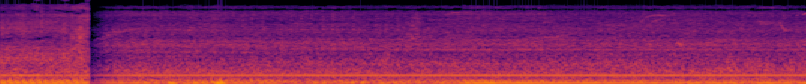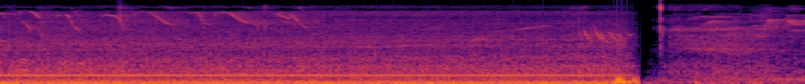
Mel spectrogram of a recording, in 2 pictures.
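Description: Steady outdoor background noise: a low rumble with a faint steady hum running under it, and a few faint bird chirps about four to five seconds in. It drops away suddenly near the end.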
